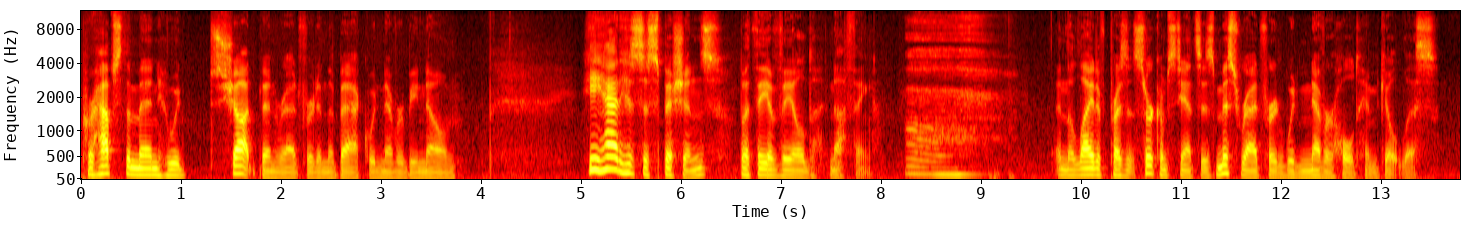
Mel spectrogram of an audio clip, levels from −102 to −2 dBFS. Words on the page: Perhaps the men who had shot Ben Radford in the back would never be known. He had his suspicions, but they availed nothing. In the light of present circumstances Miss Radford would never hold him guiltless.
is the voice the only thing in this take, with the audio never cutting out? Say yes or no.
no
